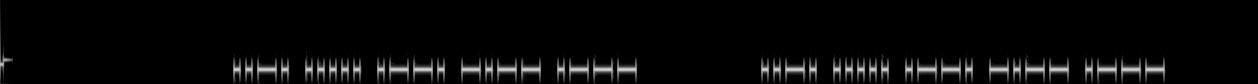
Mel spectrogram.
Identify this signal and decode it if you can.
Morse code, heard as a keyed tone, about 20 wpm, 700 Hz. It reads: F5PYJ F5PYJ
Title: DXCC-100 Call Signs - 5 Characters - Repeated 2x - 20wpm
